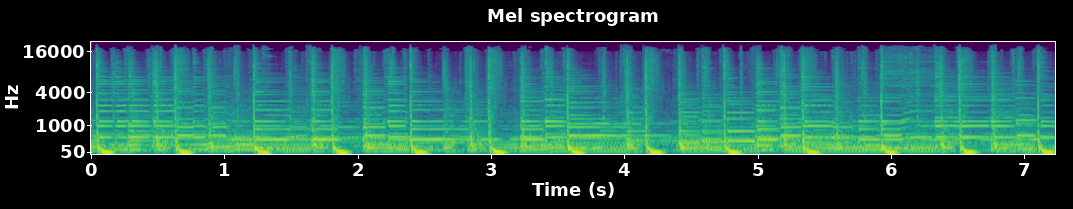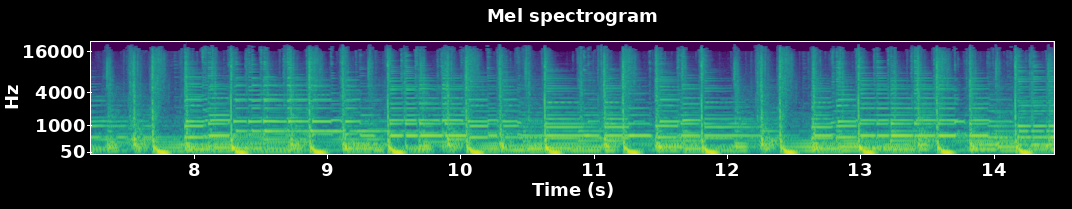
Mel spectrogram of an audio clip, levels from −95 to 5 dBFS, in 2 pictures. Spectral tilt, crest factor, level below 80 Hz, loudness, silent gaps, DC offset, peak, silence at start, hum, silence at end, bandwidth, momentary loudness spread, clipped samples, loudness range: -5.5 dB/octave; 12 dB; -16 dBFS; -13 LUFS; none; under 0.1%; 0 dBFS; 0 s; none; 0 s; 19 kHz; 3 LU; under 0.1%; 1 LU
